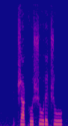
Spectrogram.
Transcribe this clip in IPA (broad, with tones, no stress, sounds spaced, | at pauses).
t͡ʃ a˨ k ʊ˨ ʃ u˦ ɾ ɪ˦ t͡ʃ u˦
